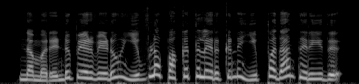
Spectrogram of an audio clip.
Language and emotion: Tamil, surprised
